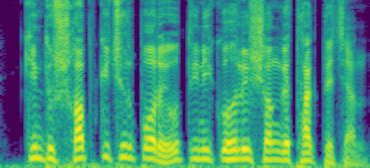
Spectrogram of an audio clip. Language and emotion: Bengali, neutral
